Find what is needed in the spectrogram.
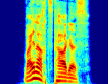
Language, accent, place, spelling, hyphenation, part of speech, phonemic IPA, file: German, Germany, Berlin, Weihnachtstages, Weih‧nachts‧ta‧ges, noun, /ˈvaɪ̯naxt͡sˌtaːɡəs/, De-Weihnachtstages.ogg
- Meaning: genitive singular of Weihnachtstag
